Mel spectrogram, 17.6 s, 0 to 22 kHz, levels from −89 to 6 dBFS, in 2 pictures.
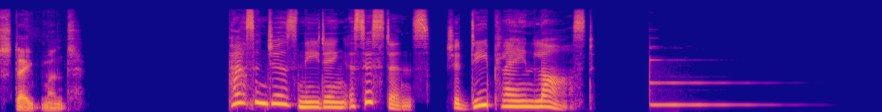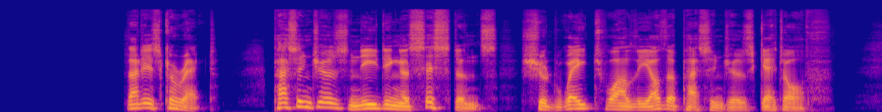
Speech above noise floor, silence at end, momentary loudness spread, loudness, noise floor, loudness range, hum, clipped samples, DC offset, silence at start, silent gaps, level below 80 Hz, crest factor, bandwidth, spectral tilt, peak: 57 dB; 0.6 s; 16 LU; -16 LUFS; -72 dBFS; 11 LU; none; under 0.1%; under 0.1%; 0 s; 1.00-2.22 s, 5.97-6.49 s, 8.47-9.99 s; -48 dBFS; 16 dB; 16 kHz; -5 dB/octave; 0 dBFS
